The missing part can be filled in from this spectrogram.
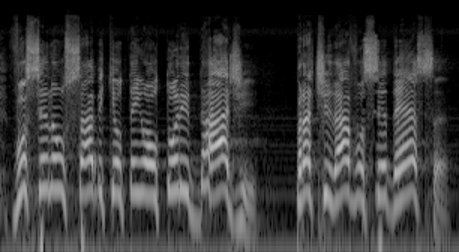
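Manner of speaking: high, forceful, indignant question; exasperated authority. Acted. Pilate pressing Jesus about his power, high and exasperated. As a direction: raise the voice, urgent and insistent.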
